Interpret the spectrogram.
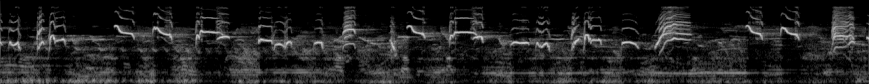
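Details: Lively Oriental magpie-robin song used as a trigger for lazy birds to sing, with dense rapid phrases of bright whistles, upward and downward slurs and scratchy notes, a steady faint low tone underneath.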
